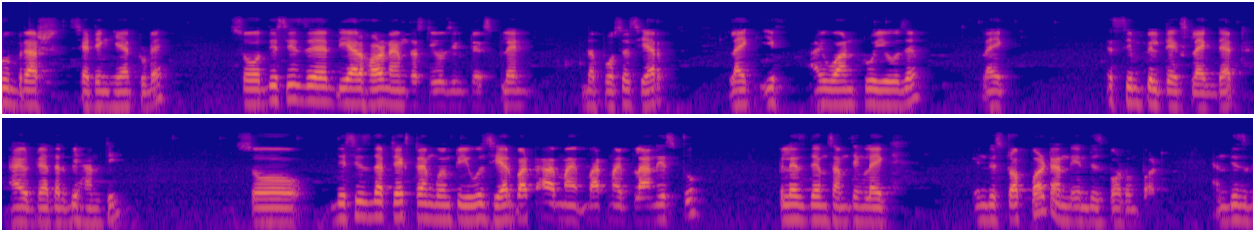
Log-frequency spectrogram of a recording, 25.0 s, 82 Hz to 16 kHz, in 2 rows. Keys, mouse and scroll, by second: 5.6 alt+scroll up 1, 6.4 click, 11.1 ctrl+c, 12.1 click, 12.6 ctrl+v, 14.1 shift+click, 15.4-16.6 drag.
